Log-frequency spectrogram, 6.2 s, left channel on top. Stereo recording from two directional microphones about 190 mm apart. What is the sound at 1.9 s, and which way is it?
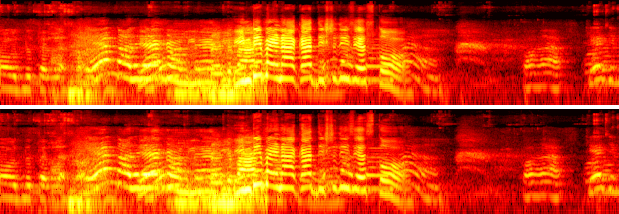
Chatter, 50° right (ahead or behind).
